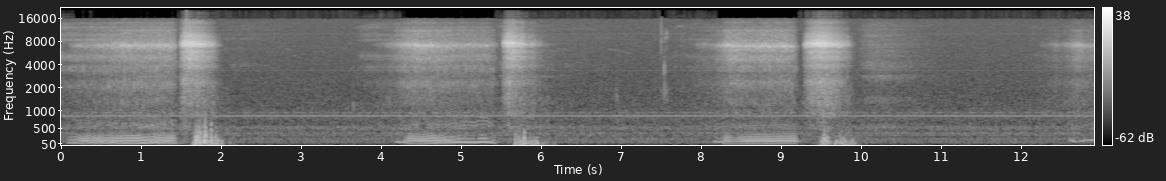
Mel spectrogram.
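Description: Three rhythmic snores about 15 a minute, each a rumbling in-breath ending in a short snort or puff out: snoring during sleep.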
